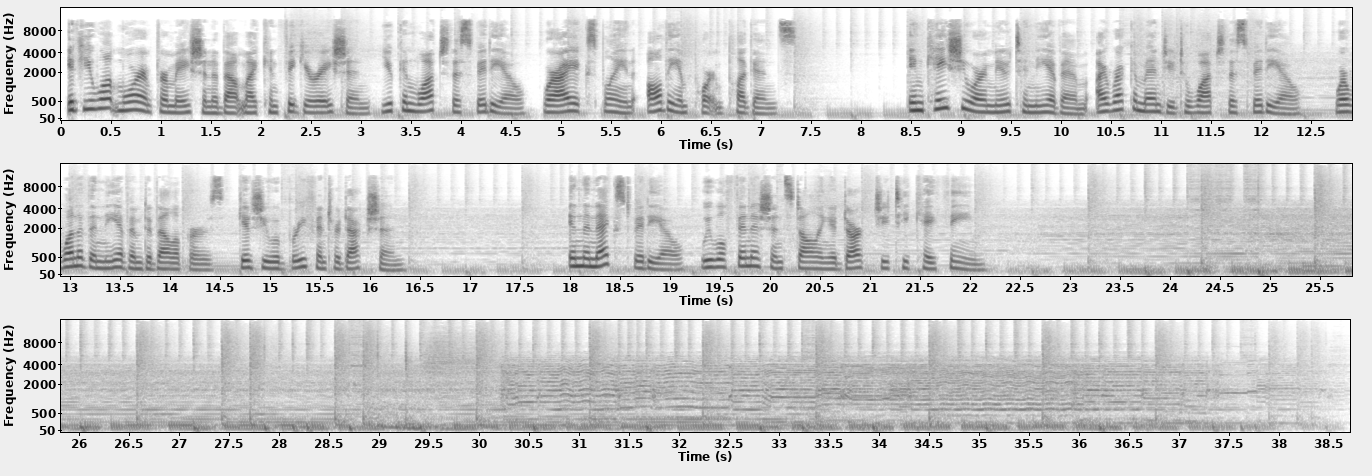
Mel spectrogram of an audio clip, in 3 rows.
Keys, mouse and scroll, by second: 0.0-1.9 typing, 8.1-15.9 typing, 17.0-18.9 typing, 19.1 Tab, 19.3 Return.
